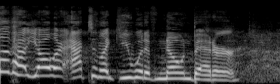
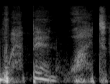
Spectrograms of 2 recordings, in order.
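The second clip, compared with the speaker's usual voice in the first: low, hushed disbelief; stunned thought; 7 semitones lower, 6 dB quieter, slower than usual. Retold or imitated. Traveler asked about a weapon thinks to herself, stunned hush. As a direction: drop to a baffled near-whisper, as if thinking.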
